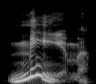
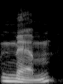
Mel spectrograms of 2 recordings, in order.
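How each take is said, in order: First: The vowel is long, like 'ee'. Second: The vowel is short, like 'e' in 'them'. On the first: The speaker calls it right. "is how you pronounce the word" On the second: The speaker calls it wrong. "It's it's not mem"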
